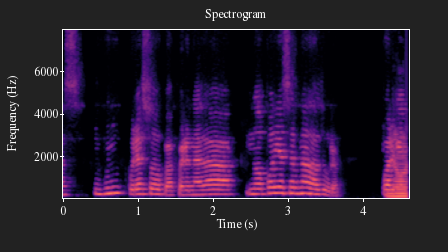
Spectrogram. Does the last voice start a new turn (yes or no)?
no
